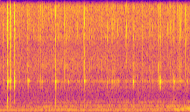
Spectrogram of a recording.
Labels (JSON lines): {"label": "anthrophony, boat engine", "recorder": "HydroMoth"}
